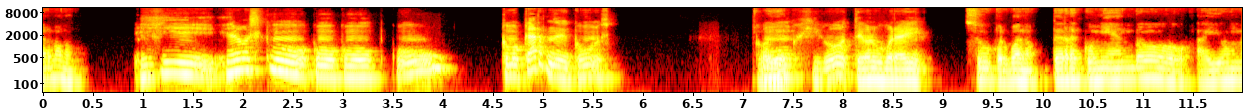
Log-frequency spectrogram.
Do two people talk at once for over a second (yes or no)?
no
